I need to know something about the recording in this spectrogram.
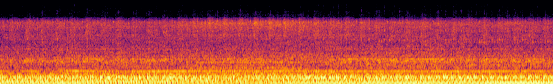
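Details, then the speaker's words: Oliver tractor pulled out of storage to move hay tools; after squeezing it through a tight gap, engine idles with a deep, even putter and steady low beat, nothing rattling or missing, "purring like a kitten" — normal idle. "Oh no. Look at that. Just missed. But that's all it's got to do. Got purring like a kitten."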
